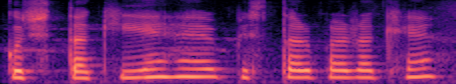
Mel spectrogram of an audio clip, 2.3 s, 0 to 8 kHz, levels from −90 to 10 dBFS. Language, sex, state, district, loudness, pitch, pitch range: Hindi, female, Bihar, Patna, -16 LUFS, 250 Hz, 245-270 Hz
